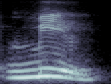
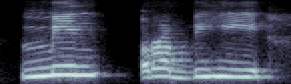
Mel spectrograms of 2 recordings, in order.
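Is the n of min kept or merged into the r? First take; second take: merged; kept. First: The n merges into the following r sound. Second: The n is clearly kept before the r. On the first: It is recited by the rules of Quranic recitation. "Kalau baca dengan tajwid" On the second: The words are read separately, one by one. "tapi kalau kita pecah-pecah dia"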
